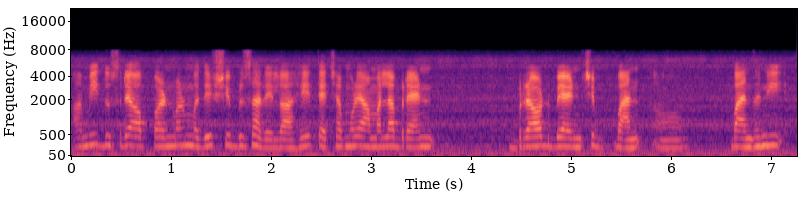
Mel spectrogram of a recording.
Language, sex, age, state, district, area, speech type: Marathi, female, 30-45, Maharashtra, Wardha, rural, spontaneous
